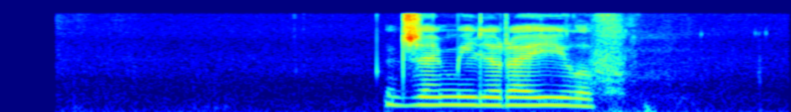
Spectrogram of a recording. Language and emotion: Russian, neutral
